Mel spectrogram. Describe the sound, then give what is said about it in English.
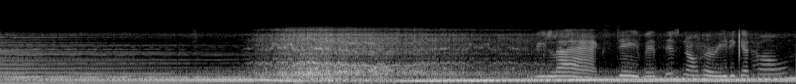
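A steady low engine drone of cars in heavy traffic, with a rushing swell partway through, and then voices begin talking over the continuing rumble. “In this mess of traffic.”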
